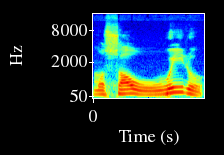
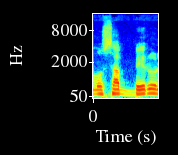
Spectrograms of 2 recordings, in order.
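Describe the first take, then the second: First: The middle consonant is a doubled w sound. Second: The middle consonant is a doubled b sound. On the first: The speaker calls it right. "ওখানে উচ্চারণ হবে মুসাউইরু" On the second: The speaker calls it wrong. "সে জায়গায় আমরা মুসাব্বিরু লাহুল আসমাউল হুসনা বলে ফেলি, মুসাব্বিরু না"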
